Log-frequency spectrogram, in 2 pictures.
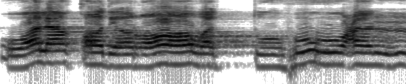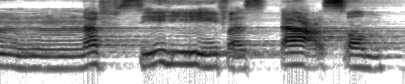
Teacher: یہاں پر صاد حروف مستعلیہ میں سے پر پڑھیں گے · دال ساکن حرف ہے اور تا مشدد حرف ہے تو دال کو تا کے ساتھ مدغم کر دیں گے۔ اس ادغام کو ادغام متجانسین کہتے ہیں، اسے بغیر غنہ کے پڑھتے ہیں۔ · را کے اوپر زبر ہے تو را کو پر پڑھیں گے اور الف مدہ ہے، ایک الف کے برابر کھینچیں گے۔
